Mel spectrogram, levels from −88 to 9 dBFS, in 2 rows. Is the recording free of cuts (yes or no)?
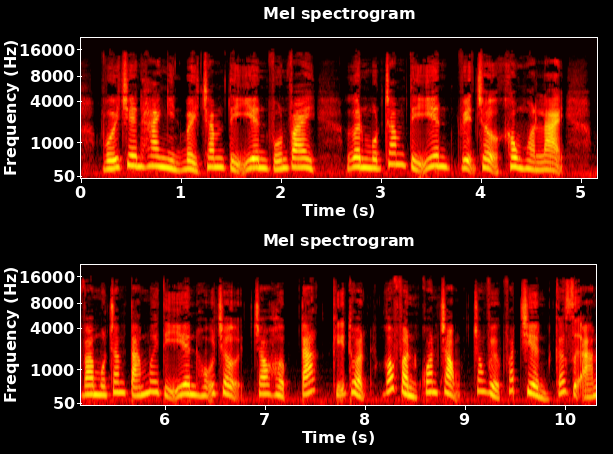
no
